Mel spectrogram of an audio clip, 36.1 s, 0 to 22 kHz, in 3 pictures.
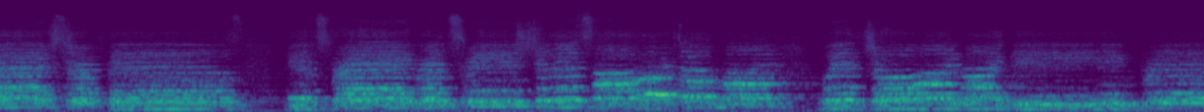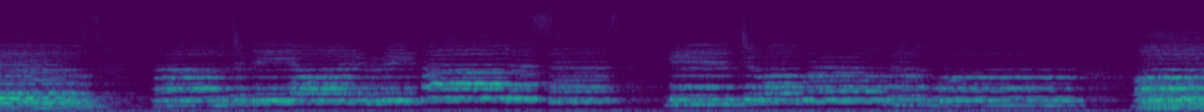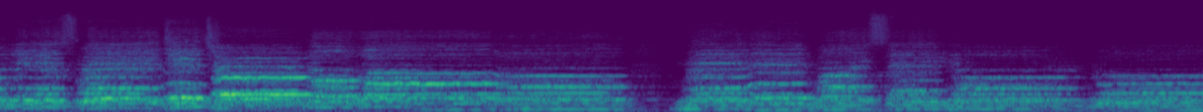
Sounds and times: A capella: 0.0s - 36.1s.

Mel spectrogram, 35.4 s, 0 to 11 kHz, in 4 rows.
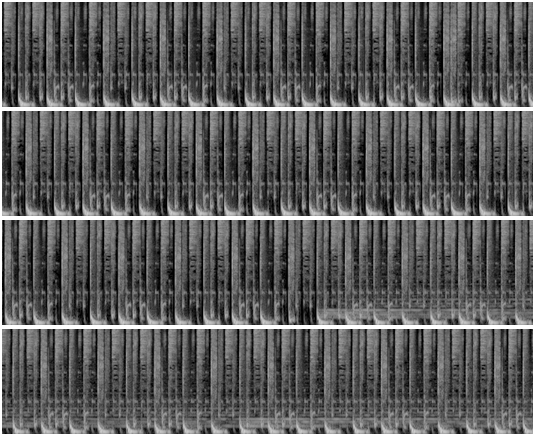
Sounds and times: Music: 0.0s - 35.4s.

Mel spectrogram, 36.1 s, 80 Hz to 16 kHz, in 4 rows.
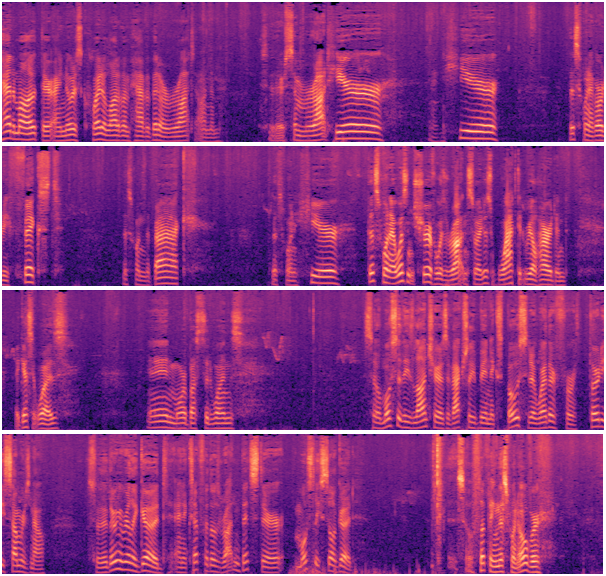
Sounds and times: Speech: 0.0s - 7.5s, 8.5s - 10.0s, 10.8s - 12.1s, 13.1s - 17.6s, 18.3s - 19.2s, 20.2s - 21.9s, 23.5s - 27.8s, 28.4s - 32.6s, 33.6s - 35.5s.

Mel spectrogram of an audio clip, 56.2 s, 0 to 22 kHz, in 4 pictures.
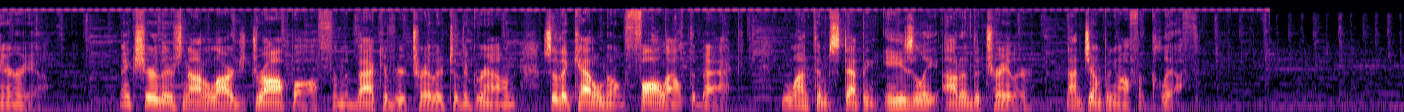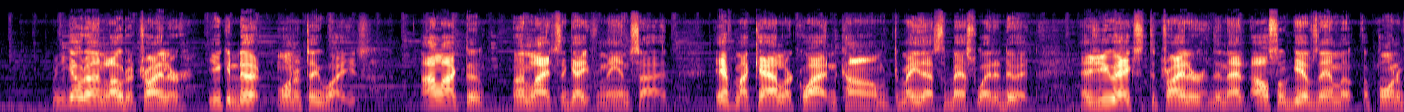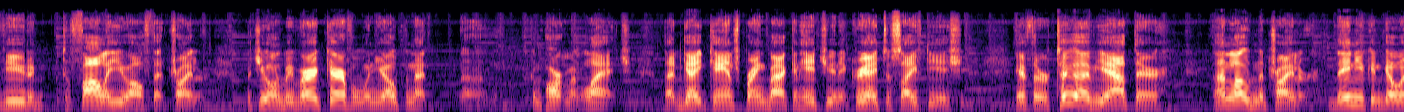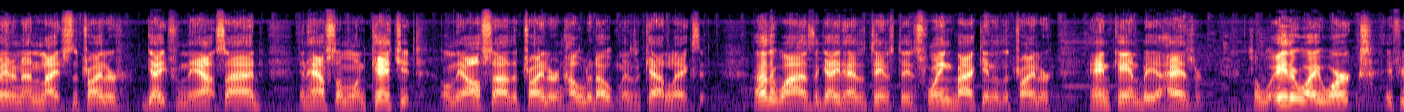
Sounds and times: Speech: 0.0s - 0.5s, 1.2s - 12.0s, 14.6s - 56.1s
Music: 0.0s - 56.1s.

